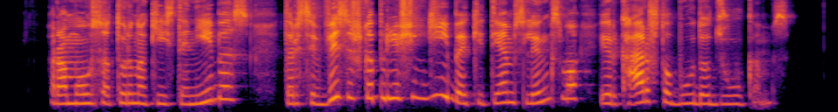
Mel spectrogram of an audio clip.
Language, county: Lithuanian, Vilnius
